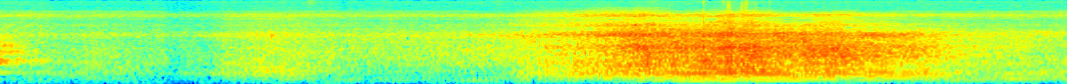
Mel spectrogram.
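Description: A motor vehicle passing, its engine noise swelling to a peak about three seconds in and then fading.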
